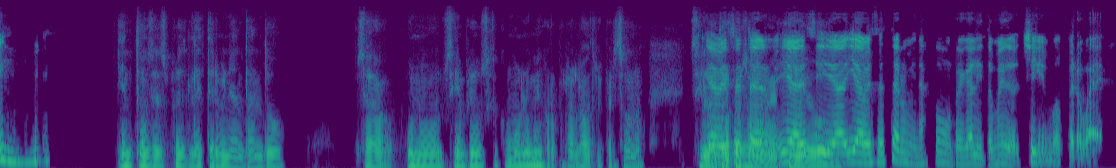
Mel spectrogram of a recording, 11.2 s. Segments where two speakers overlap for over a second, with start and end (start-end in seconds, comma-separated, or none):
7.0-8.4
